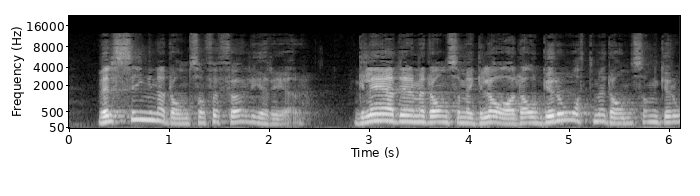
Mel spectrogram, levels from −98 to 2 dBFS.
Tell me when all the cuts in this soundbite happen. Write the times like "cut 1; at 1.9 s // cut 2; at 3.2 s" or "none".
cut 1; at 2.8 s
